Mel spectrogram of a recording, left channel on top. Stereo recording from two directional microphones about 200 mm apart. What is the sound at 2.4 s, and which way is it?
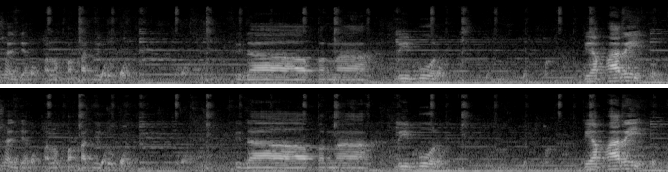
Mantra, 20° right (ahead or behind).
